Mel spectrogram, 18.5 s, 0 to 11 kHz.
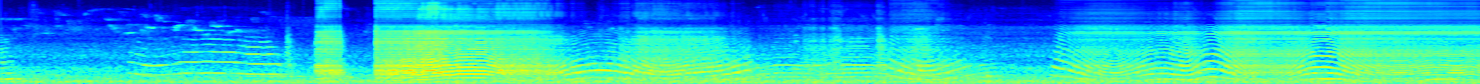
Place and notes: Plänterwald, Berlin, Spree - squeeking landing stage
a little landing stage made a nice squeeking sound
(tech note: SD702, AudioTechnica BP4025)
Berlin, Germany, 22 April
